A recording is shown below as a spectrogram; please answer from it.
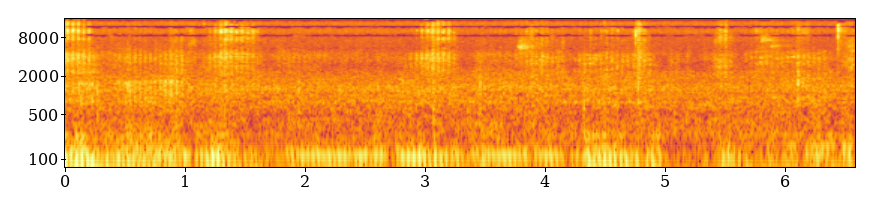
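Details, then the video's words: Male F2 Savannah cat, a gentle pet indoors, purring steadily: a low, rough rumble pulsing in regular beats of about two per second throughout, with no other clear sounds. "Gentle Giant Savannah Cat Has The Cutest Meows And Purrs!"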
